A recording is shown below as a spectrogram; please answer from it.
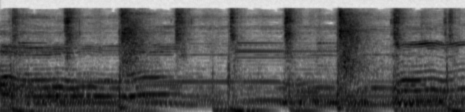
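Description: Background music: a song with a singing voice over a sustained bass line and a steady drum beat.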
